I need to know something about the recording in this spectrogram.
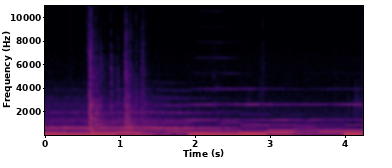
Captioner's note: door clicks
